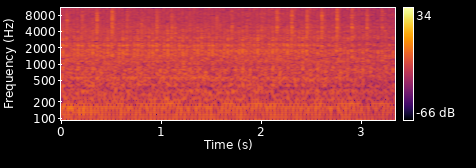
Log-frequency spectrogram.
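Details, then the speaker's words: Renault Duster engine, bonnet open, before oil treatment; light quick ticking about three a second over a steady idle hum, heard only at idle and gone completely above 2000 rpm; owner calls it slight knocking, no major engine work, cause unknown. "पण हा sound थोडासा गाडी running condition मध्ये असताना आयडलिंगला तेव्हाच येतो गाडी 2000 RPM च्या वरती गेल्यावर हा साऊंड पूर्णपणे बंद होतो आयडललाच हा साऊंड येतोय"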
